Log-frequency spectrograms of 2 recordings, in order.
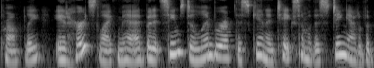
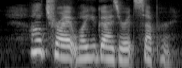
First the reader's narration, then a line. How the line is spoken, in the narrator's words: Sammy moaned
